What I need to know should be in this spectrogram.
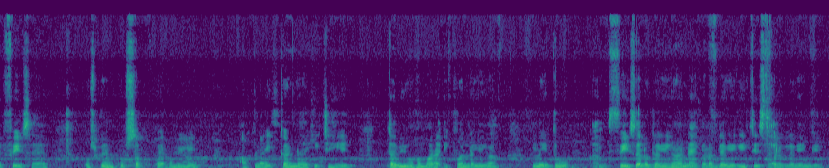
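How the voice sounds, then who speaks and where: A woman's voice: fairly low pitch, gravelly, dull audio. Hindi-speaking woman, noisy tutorial voice-over. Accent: Indian Hindi. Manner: explanatory, addresses viewers as guys. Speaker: makeup artist. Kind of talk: step-by-step makeup tutorial voice-over.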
